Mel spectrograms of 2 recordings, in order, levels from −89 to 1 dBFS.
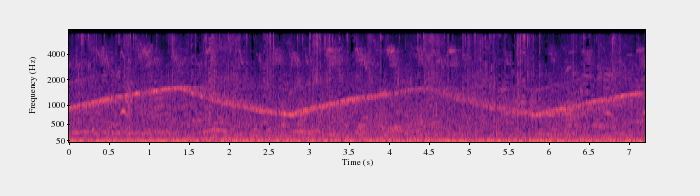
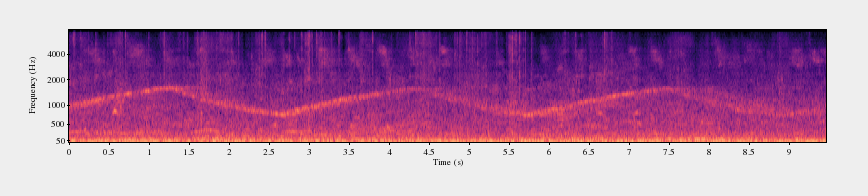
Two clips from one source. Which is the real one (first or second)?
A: first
